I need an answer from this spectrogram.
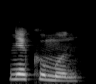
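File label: "некымын", Komi-Zyrian, female; kpv audio dict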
